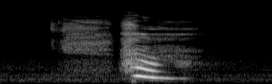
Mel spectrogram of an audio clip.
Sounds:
Sigh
